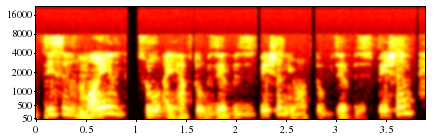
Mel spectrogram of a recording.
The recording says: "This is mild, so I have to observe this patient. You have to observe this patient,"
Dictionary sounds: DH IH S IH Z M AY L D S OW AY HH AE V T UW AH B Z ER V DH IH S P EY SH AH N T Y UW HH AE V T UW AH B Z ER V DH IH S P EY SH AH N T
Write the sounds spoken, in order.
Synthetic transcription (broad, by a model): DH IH S IH Z M AY L D S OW AY HH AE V T UW AH B Z ER V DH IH S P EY SH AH N Y UW HH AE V T UW AH B Z ER V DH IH S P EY SH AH N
